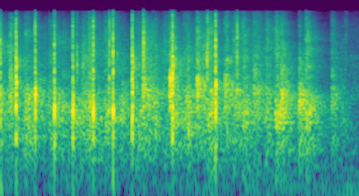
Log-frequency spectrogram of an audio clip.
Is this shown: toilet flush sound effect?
no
